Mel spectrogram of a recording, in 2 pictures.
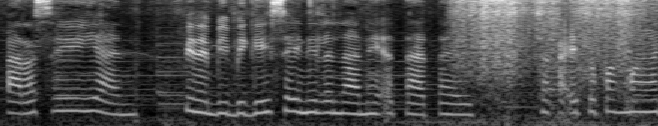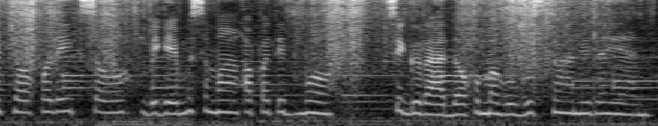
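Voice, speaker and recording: A woman's voice: fairly high pitch, fairly even intonation, a little fast, lightly acted. A woman acting as a devoted, emotional young girlfriend in a radio love drama, with music behind her. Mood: sweet, doting. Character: affectionate young girlfriend, heartbroken and furious when betrayed. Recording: background music under dialogue.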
